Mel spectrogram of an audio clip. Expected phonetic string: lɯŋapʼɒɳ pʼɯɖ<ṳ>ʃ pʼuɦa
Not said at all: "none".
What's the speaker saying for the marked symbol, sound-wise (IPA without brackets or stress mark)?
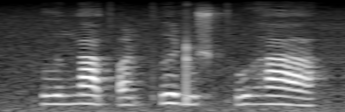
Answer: u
